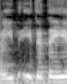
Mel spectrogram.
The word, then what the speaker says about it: iTTi: No, no lo has lo has pronunciado perfectamente. ITTI. Bueno, ITTI es un foro de reflexión sobre precisamente el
